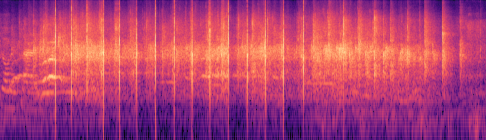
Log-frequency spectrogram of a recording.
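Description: A room full of people applauds warmly, a dense wash of clapping with a few sharp, close individual claps standing out, sustained for several seconds before tapering off.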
